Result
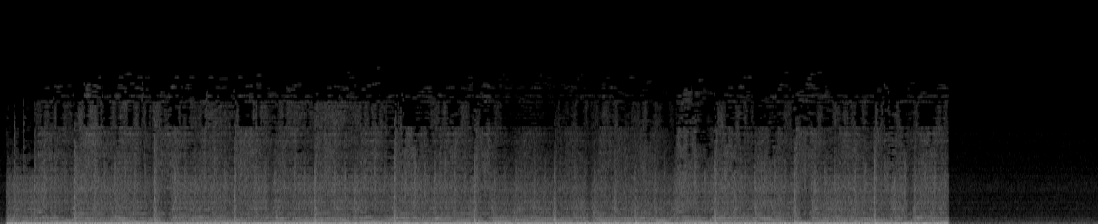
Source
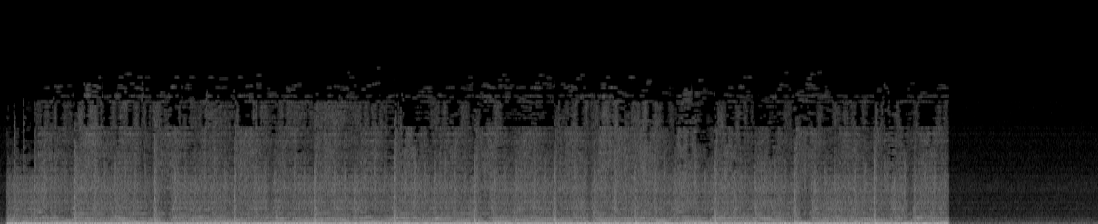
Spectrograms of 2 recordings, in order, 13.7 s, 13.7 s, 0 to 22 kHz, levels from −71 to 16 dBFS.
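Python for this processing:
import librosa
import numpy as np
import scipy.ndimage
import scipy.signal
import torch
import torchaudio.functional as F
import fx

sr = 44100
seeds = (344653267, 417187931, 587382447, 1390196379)

y = fx.high_shelf(x, sr, hz=4200.0, db=-7.0, at=(6.12, 8.45))
y = y * librosa.db_to_amplitude(-5.0)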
